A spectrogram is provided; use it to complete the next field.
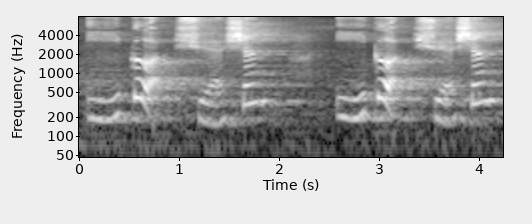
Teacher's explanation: if E is followed by a word, a syllable that's pronounced the fourth tone, then E changes its tone to the second tone.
